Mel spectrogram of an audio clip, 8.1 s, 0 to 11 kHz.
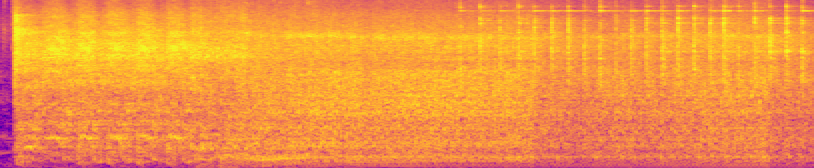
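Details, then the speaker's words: Massey Ferguson 4610, Sisu three-cylinder turbo diesel, after major engine repair for a bad EGR cooler leak that put water in the oil: it catches straight away, clatters up to full rpm and holds steady, with no knocks or odd noises. Running normally. "sounds good powers there we're full rpm no other noises just want to make sure there's no leaks"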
